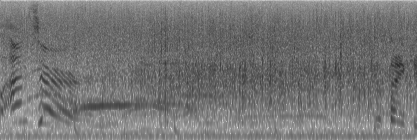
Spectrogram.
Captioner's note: applause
